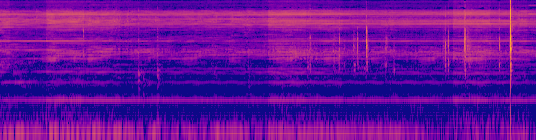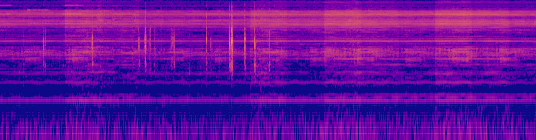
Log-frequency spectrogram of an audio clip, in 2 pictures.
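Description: Truth Hardware Sentry II motorized window/skylight operator motor running steadily with a hum, driving the sash open on its learn cycle after a hard reset. Scattered sharp clicks sound over the run, and the lowest part of the hum drops away about six seconds in.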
